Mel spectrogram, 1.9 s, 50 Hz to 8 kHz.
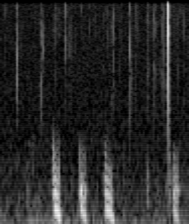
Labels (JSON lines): {"label": "biophony, knock croak", "recorder": "SoundTrap 300"}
